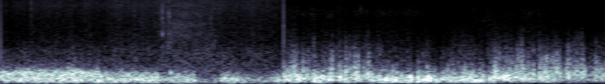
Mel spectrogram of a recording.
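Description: Wind gusting and buffeting the microphone: a low, rough rumble that eases briefly about a second and a half in.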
